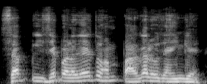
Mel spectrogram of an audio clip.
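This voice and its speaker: A man's voice: fairly high pitch, moderate pace, natural voice. A man voicing a timid, flustered male servant who hurries to praise his master.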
